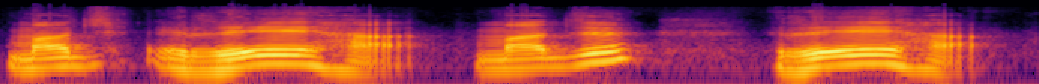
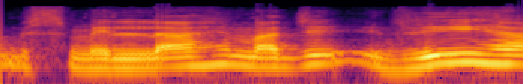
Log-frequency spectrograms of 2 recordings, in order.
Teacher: যে রয় নিচে জের আছে এই জের উচ্চারণটা জবর এবং জের জবর এবং জেরের মধ্যবর্তী স্থানে উচ্চারণ হবে রে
